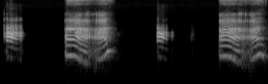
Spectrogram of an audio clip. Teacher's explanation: টোনটা হচ্ছে নিচে নেমে উপরে যাবে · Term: ফলিং প্লাস রাইজিং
